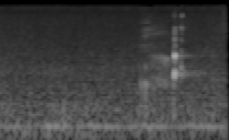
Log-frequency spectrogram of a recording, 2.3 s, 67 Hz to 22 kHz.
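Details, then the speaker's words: 7-week-old baby girl with hiccups, at home on the couch: a single short, sharp hiccup against quiet room noise; hiccups. "has the hiccups break you can you smile smile and move your fingers smile baby good girl she does know how"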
